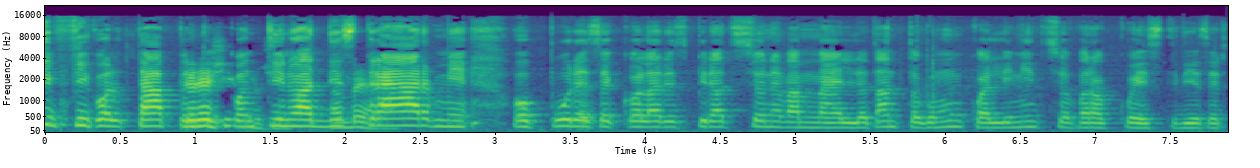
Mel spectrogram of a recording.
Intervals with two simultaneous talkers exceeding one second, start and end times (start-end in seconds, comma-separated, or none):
0.9-2.5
